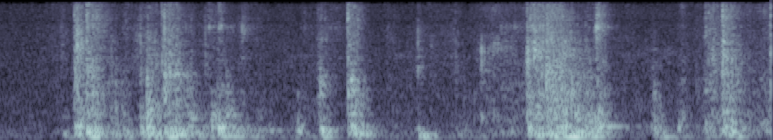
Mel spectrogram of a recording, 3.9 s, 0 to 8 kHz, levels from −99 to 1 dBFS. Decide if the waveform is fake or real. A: real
